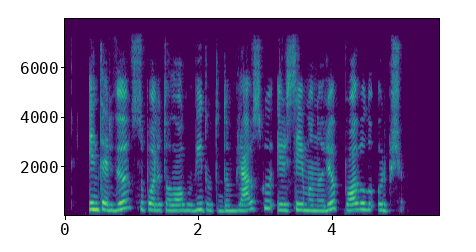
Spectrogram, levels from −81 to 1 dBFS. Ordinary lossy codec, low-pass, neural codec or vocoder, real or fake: AAC, 48 kbps; 7.2 kHz; none; real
